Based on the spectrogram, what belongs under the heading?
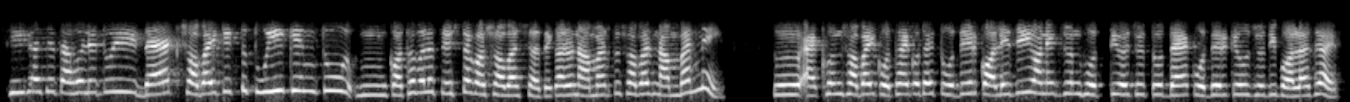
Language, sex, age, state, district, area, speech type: Bengali, female, 18-30, West Bengal, Purulia, urban, conversation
